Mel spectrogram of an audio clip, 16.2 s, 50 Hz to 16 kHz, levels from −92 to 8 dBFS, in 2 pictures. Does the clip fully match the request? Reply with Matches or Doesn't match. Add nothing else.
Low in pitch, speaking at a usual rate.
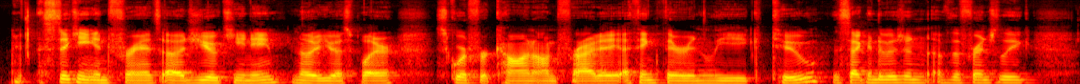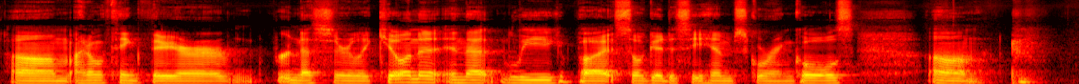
Matches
